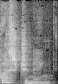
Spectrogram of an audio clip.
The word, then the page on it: questioning: British English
